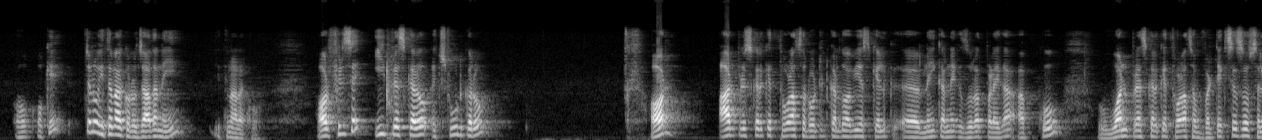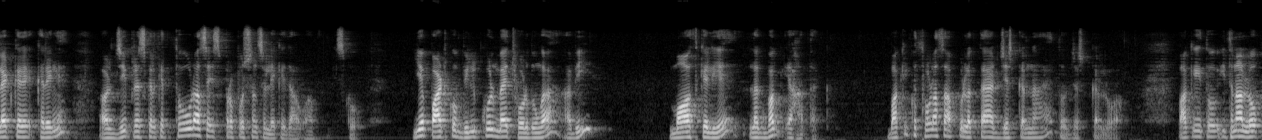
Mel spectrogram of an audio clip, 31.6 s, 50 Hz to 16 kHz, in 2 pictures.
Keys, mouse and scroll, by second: 3.1 click, 4.8 e, 7.1 click, 8.4 click, 9.0 r, 12.7 click, 13.9 1, 14.5-17.2 drag, 17.2 g, 19.7 click, 22.3 g, 23.7 click, 24.6 g, 26.0 click, 27.2 g, 27.9 click, 28.8 g, 29.8 click.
